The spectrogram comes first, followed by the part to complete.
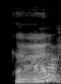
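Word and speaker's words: קהל: Es que se puede pronunciar con la K o con la Q.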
